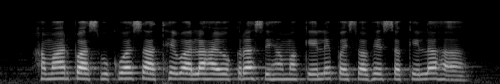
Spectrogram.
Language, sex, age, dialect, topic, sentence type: Magahi, male, 56-60, Central/Standard, banking, question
